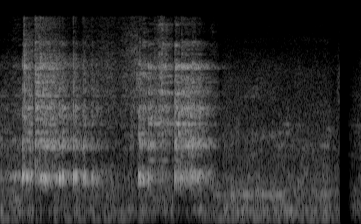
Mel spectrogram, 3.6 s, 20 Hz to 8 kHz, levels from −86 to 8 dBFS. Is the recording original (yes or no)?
yes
